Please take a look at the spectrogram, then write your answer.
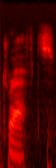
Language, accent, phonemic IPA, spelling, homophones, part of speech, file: English, US, /dɹæfts/, draughts, drafts, noun / verb, En-us-draughts.ogg
- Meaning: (noun) plural of draught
